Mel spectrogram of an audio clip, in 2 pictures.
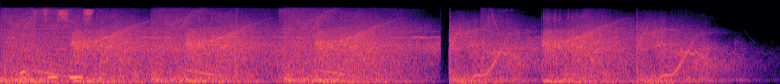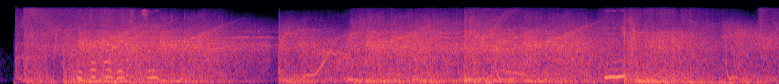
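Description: Rocket thrusters roar as a giant robot boosts along.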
